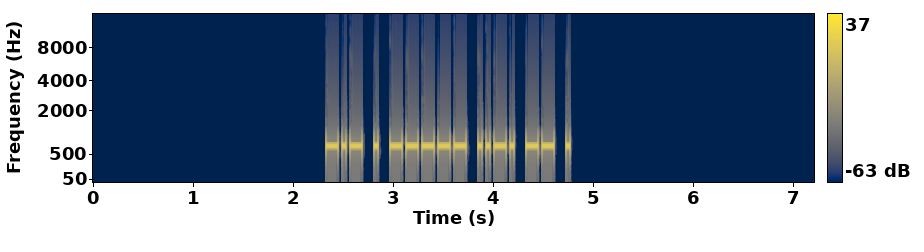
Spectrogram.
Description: Morse code, heard as a keyed tone, about 31 wpm, 700 Hz. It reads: KE0FME
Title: USA Call Signs - 6 Characters - Repeated 3x - 30wpm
